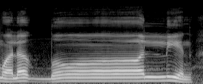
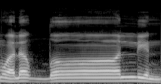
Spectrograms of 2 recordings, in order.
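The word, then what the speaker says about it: ولا الضالين: mendengungkan Khairil maghdubi alaihim yang seharusnya itu kan sukun yang dibaca ghairiman ghairil maghdubi alaihim wa lagholin tapi di situ Habib Umar membacanya ghairil maghdubi alaihim waladzolin dan itu berapa kali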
